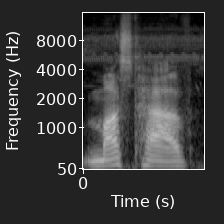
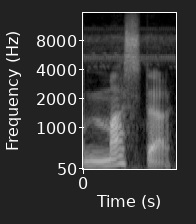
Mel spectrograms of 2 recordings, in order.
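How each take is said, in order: First: The word have is said in full. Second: The word have becomes just an uh sound. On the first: This is the written form. "The correct way to write these would be" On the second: This is a very informal spoken form. "Sometimes you'll even hear people say"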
